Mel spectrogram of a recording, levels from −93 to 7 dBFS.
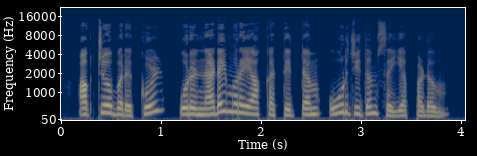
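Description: From about 2.53 s, right after "அக்டோபருக்குள் ஒரு நடைமுறையாக்கத்", the speech turns dull and muffled through to the end at 4.04 s, as though a blanket were thrown over it. The cause is de-emphasis applied wrongly: a treble-cut filter meant to reverse pre-emphasis has acted on audio that didn't need it, tilting the response smoothly downward so that 10 kHz sits about 8 dB below 1 kHz, taking the crispness out of consonants and sibilance.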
